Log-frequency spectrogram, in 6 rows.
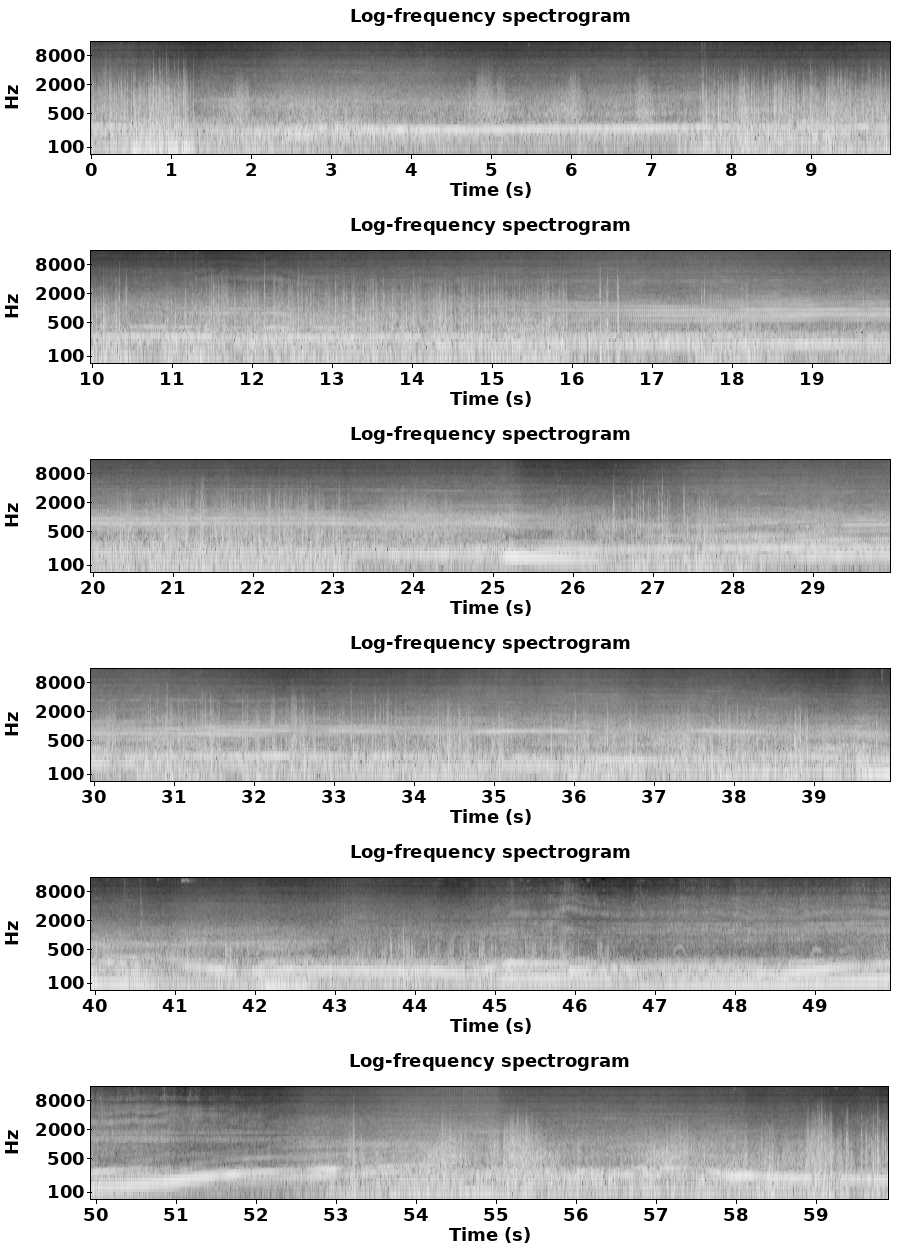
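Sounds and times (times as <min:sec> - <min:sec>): car engine running: 0:00.0 - 0:49.8, 0:52.3 - 0:59.9
wind buffeting microphone: 0:00.0 - 0:59.9.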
